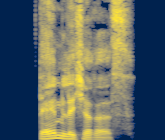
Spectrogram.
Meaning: strong/mixed nominative/accusative neuter singular comparative degree of dämlich
- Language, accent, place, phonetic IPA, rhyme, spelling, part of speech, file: German, Germany, Berlin, [ˈdɛːmlɪçəʁəs], -ɛːmlɪçəʁəs, dämlicheres, adjective, De-dämlicheres.ogg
